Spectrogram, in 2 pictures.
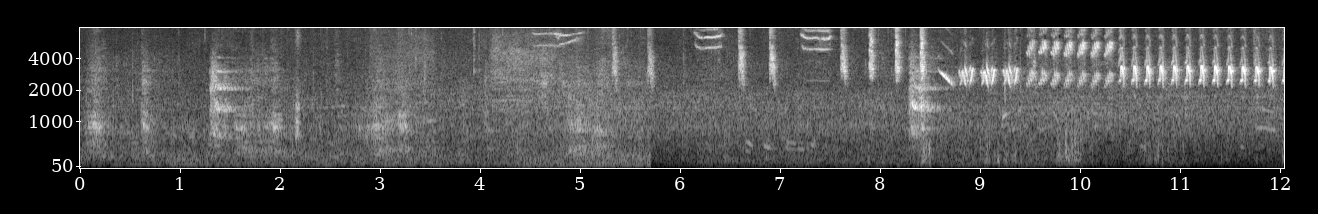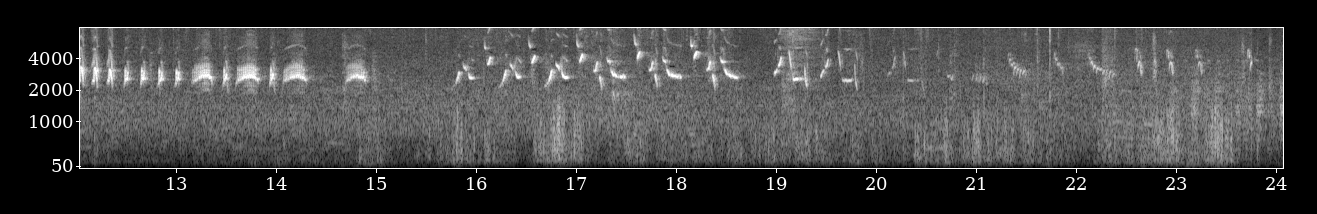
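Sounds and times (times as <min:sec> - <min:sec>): songbird trilling: 0:04.5 - 0:15.0, 0:15.8 - 0:23.8.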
